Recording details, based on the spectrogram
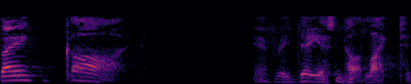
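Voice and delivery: very quiet, calm, unruffled, low voice. Telling how townspeople asked an old man for his view: retelling a calm reply. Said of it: "with a calm voice".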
